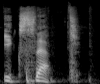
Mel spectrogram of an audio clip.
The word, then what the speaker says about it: except: ex ออกเสียงเป็นอีกนะครับ ik เลยครับ except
